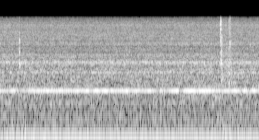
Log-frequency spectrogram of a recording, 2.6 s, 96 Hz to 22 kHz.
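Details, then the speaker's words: Old desktop PC during Windows 10 install: steady airy whoosh with faint constant whine, CPU cooler fan running at almost 6000 rpm; calmed after adjusting fan speed in BIOS. "you hear that fan it is actually going freakin nuts the fan is running at almost 6000 rpm right now"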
